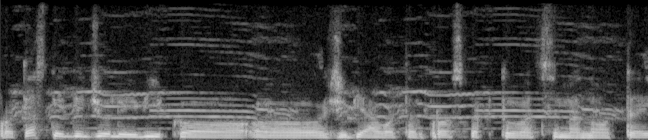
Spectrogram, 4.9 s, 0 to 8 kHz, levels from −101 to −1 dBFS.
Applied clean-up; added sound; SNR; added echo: none; Chicken, rooster; 16 dB; none.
